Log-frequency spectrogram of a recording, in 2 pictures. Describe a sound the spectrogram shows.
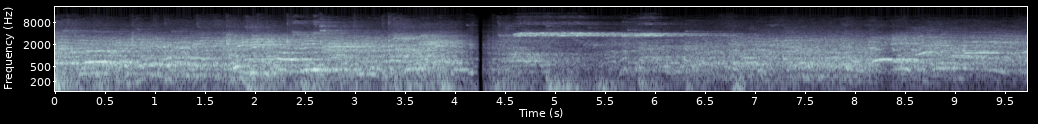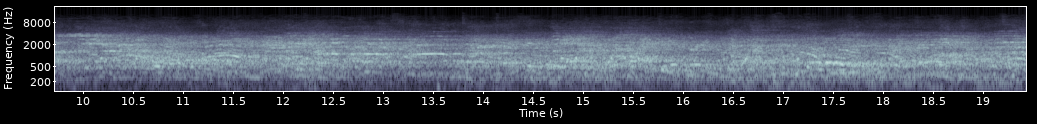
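A crowd of voices chatters and calls out in an echoing gym.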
